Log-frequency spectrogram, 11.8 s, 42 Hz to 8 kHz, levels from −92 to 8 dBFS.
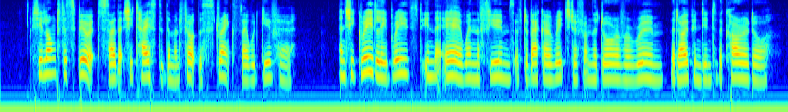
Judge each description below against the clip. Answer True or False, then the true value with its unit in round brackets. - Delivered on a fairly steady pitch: True (2.3 semitones)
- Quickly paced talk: True (215 wpm)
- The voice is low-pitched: False (210 Hz)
